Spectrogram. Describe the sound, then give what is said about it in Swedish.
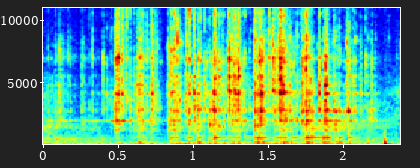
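A drink sloshes and rattles inside a stainless steel shaker, a quick run of bright, irregular clinks and swishes, ending with a soft thud. “Din drink som du dagen till ära dricker i en eh, rostfri shaker. Ja. Får vi höra lite shaky shaky?”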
